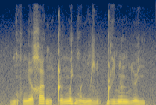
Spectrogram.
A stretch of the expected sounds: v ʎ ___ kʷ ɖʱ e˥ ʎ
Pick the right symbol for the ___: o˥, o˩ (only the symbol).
o˥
